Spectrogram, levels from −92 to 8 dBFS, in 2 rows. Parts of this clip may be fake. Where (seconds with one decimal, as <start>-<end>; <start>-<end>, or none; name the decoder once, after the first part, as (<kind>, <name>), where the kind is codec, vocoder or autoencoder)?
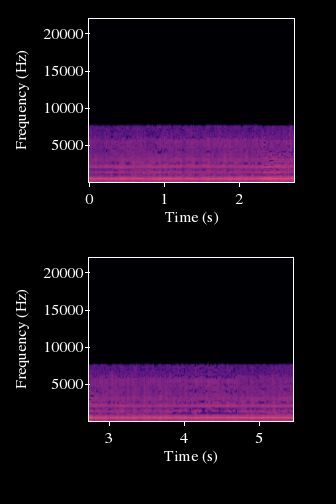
0.0-2.3 (vocoder, BigVGAN v2); 2.8-5.5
